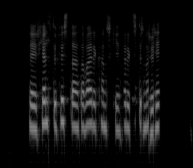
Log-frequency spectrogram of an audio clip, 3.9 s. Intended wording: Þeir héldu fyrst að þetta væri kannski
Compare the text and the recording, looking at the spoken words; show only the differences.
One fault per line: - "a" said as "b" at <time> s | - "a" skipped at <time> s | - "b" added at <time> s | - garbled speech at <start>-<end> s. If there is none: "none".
- garbled speech at 2.5-3.2 s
